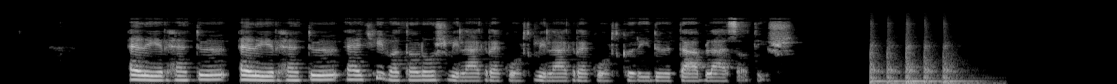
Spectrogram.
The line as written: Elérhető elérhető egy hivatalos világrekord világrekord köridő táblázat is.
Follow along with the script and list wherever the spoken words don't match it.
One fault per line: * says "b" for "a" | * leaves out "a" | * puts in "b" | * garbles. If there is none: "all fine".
all fine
